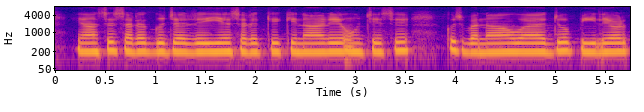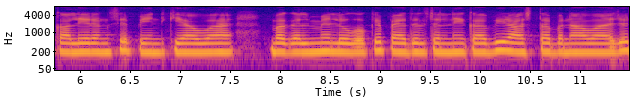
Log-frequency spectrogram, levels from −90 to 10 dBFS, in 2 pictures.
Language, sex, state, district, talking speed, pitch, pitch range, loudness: Hindi, female, Bihar, Araria, 210 wpm, 200 Hz, 195-205 Hz, -15 LUFS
